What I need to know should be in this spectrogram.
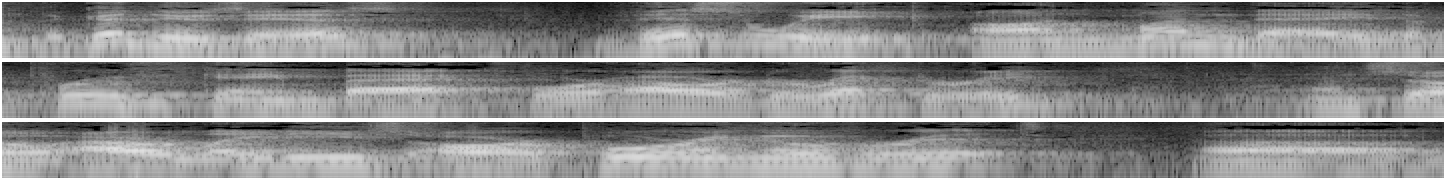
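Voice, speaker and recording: A slightly hoarse middle-aged pastor talks to his congregation in a folksy, easygoing way, filling pauses with "uh" and poking fun at himself. His voice sits at an ordinary middle pitch and carries a roomy echo from the church around him. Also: darkish tone. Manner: folksy, self-deprecating, many fillers. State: a little hoarse. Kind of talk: casual Wednesday night church talk.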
